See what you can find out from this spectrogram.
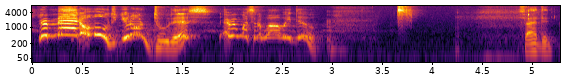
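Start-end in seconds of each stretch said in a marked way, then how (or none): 0.0-2.9 much higher, laughing incredulity; incredulous outburst. Retold or imitated. Dad shocked the kids wet the bed, incredulous. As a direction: squeal at the kids in disbelief. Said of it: "I was like".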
